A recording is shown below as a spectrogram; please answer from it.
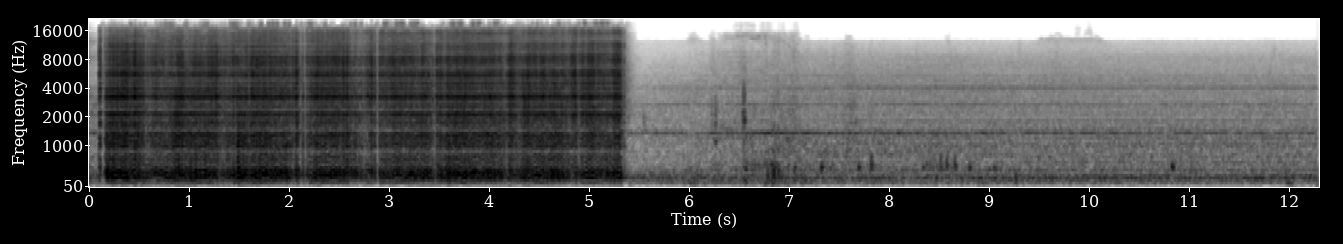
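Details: MIG welding a repair on a 1988 Chevy Silverado frame after slowing the wire speed and lowering the heat: steady, even frying crackle for about five seconds, then the arc stops. Bead sounds normal.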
